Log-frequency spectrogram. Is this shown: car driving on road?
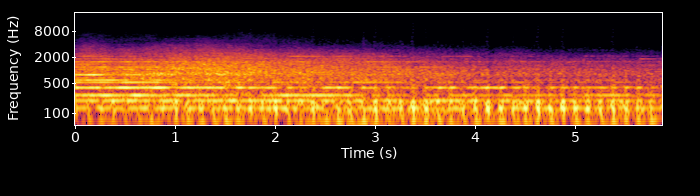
yes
